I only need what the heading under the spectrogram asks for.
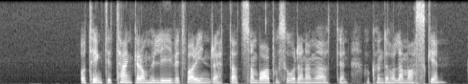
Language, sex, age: Swedish, female, 21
